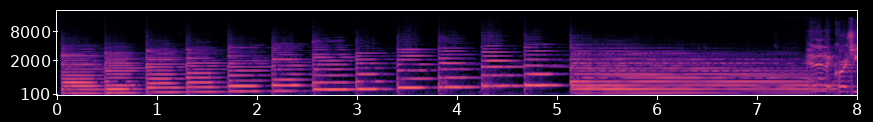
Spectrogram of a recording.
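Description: Upright piano playing a steady rising run of single notes, E-F-A♭-A-B-C and then the same again an octave higher, about two to three notes a second. The run lands on a held F chord that rings for about two seconds before it is released.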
